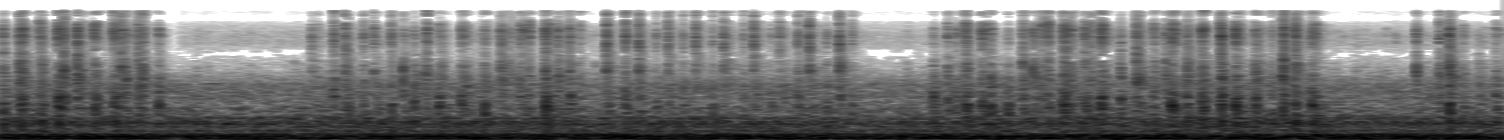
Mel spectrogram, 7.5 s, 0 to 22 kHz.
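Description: Fingertips type rapidly on the plastic keycaps of a black Perixx Periboard 612 wireless Bluetooth dual ergonomic split keyboard resting on a grey desk. A steady, continuous stream of light clicks and taps plays over a dominant low rumble, with bright click transients above.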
